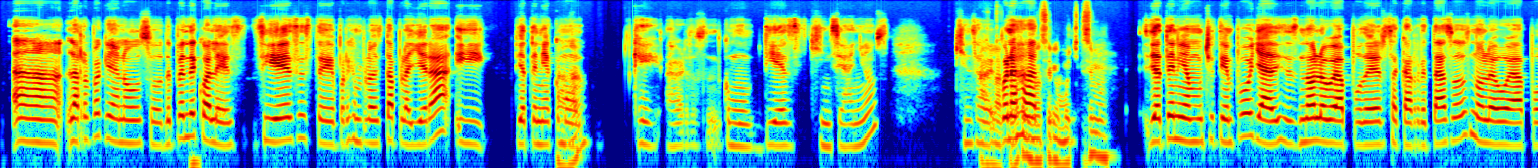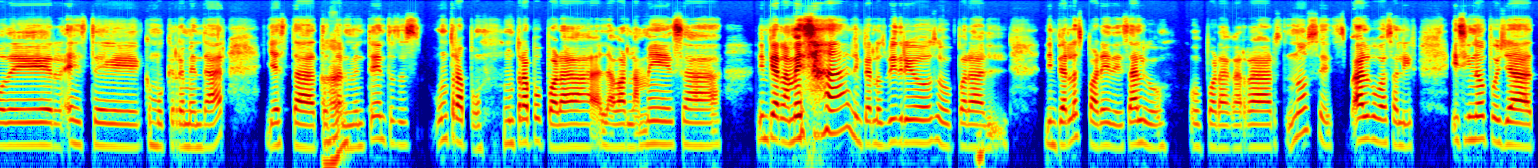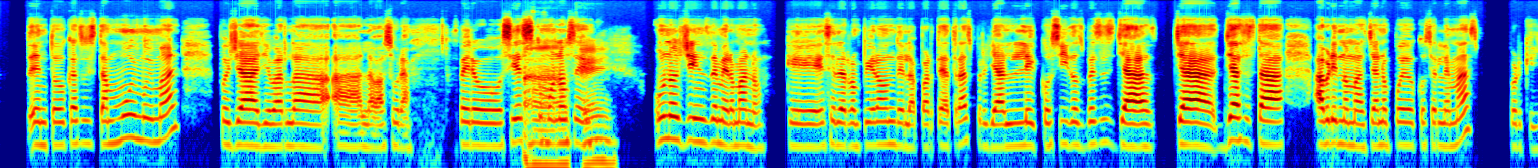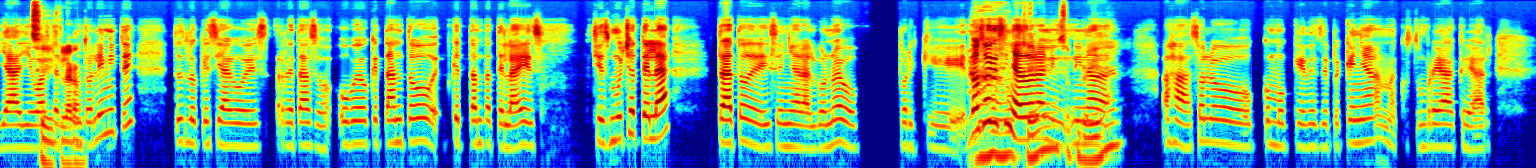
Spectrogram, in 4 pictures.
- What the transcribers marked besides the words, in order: other background noise; tapping
- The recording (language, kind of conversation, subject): Spanish, podcast, ¿Qué papel cumple la sostenibilidad en la forma en que eliges tu ropa?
